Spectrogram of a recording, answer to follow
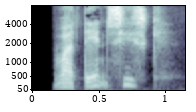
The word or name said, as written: vardensisk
